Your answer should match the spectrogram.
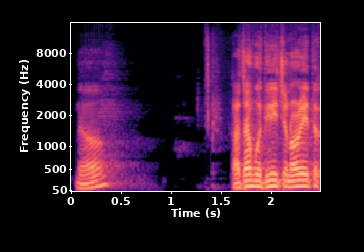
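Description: A man's voice speaking into a microphone: a short falling utterance at the start, a pause, then speech again from a little past the middle.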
